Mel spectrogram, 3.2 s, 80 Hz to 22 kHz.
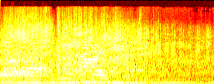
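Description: Race cars, among them a Honda S2000, a BMW M2 and a Morgan, accelerate together at a restart during an SVRA GT sprint race at Road Atlanta, a dense layered engine roar with harmonic whine that holds steady, then eases slightly.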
